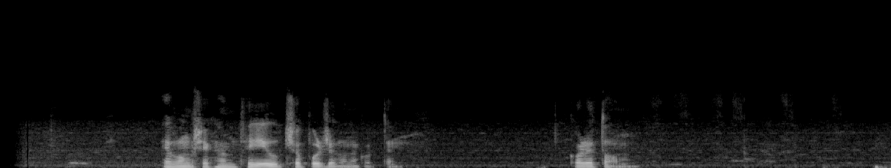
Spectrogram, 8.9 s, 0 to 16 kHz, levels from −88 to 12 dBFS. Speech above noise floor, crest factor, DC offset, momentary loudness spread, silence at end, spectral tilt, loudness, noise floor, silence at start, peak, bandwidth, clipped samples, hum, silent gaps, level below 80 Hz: 40 dB; 22 dB; under 0.1%; 26 LU; 0.15 s; -8 dB/octave; -20 LUFS; -60 dBFS; 0.7 s; -2 dBFS; 7 kHz; under 0.1%; none; none; -56 dBFS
